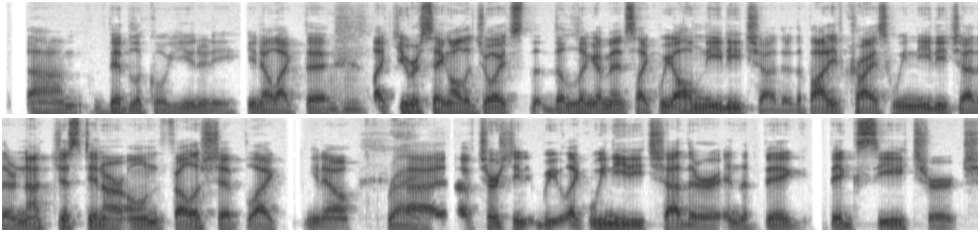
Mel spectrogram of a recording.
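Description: Someone speaks with an American accent at a moderate pace, pitch varying in an ordinary way. The recording is very clean, with a silent background. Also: man, very deep, low pitch for a man. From Southern California, Costa Mesa. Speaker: worship pastor. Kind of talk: casual conversation.

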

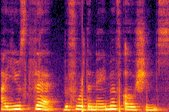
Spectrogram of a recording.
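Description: Speaking at a fairly slow pace, a woman with a Persian accent has a dark, mellow tone. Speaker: English teacher podcaster. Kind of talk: vocabulary tutorial. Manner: slow, instructive.

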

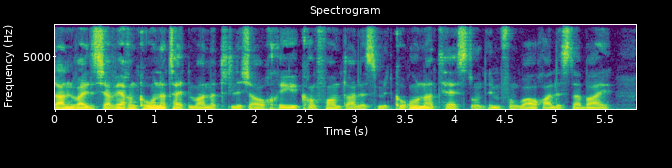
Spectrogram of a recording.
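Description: Hardly pausing, a man rattles along at a very fast pace in a fairly low pitch with monotone, flat intonation. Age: 20s. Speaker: amateur model and footballer. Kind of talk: casual chat.

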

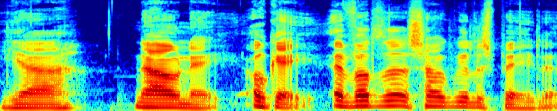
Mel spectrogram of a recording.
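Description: A man's unremarkable speaking voice at a medium pitch and moderate pace, in a very clean recording with a silent background. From Netherlands, northern Drenthe. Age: 30s. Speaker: theatre actor and improv teacher. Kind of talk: casual chat.

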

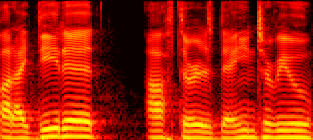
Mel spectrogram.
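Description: Speaking with a Venezuelan accent, a man keeps a moderate pace and fairly even intonation at a fairly high pitch. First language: Spanish. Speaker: podcast host. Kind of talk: casual chat.

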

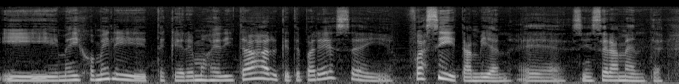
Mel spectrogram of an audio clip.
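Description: Against noticeable background noise, a woman with a medium pitch speaks at a fairly slow pace with lively intonation. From Argentina, Santa Fe. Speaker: novelist. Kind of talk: casual interview. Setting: radio studio.

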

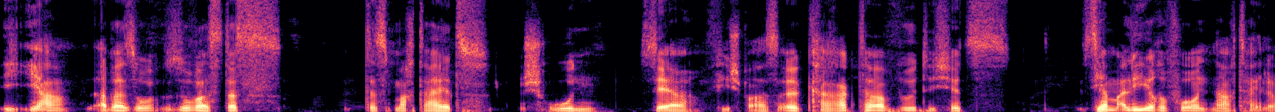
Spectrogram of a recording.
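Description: A man speaks at a very slow pace in a very deep, low pitch with ordinary pitch variation. The sound is dry and close with no echo. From Hanover, northern Germany. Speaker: cosplayer. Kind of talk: casual chat.

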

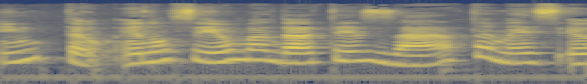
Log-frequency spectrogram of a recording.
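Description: Speaking with a Paraná accent, a woman uses a high pitch and ordinary pitch variation at a fairly slow pace. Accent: Paraná interior. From Paraná, Brazil (Castro, interior). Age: 20s. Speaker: thrift store owner. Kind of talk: casual interview chat.

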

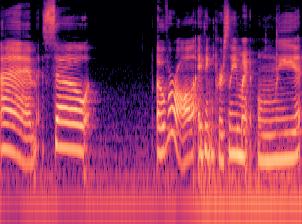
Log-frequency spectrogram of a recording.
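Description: A woman speaks at a medium pitch with ordinary pitch variation. It is an unremarkable speaking voice. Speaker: podcast co-host. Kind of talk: casual chat. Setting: sitting on a bed with roommate present.

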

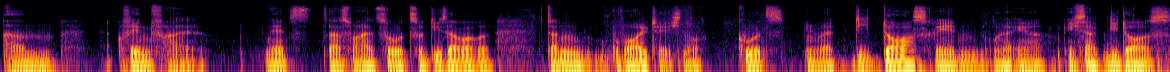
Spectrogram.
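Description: At a very slow pace, a man speaks with a very deep, low pitch and a dark, mellow tone. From southern Germany, Lake Constance. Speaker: podcast host. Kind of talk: casual solo podcast chat. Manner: rambling, many fillers.

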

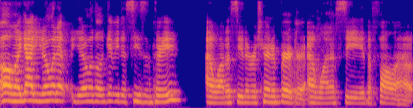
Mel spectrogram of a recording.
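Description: A woman talks fairly quickly in an unremarkable speaking voice. Her pitch sits fairly low and varies in an ordinary way. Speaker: podcast host. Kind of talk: casual chat.

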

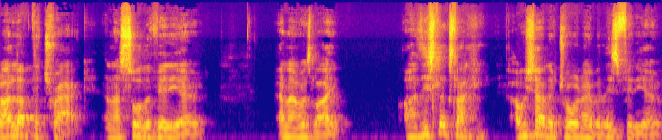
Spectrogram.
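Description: A somewhat breathy man with a fairly low pitch talks at a fairly quick pace on a very clean recording with a silent background. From northern England, Doncaster. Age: 40s. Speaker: animator and music video director. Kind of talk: interview.

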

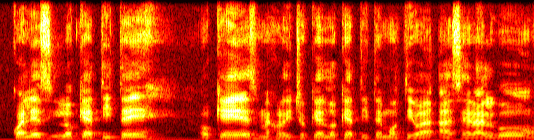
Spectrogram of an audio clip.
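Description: A man talks at a moderate pace with hardly any pauses. His medium-pitched voice has a bright, sharp tone. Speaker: podcast co-host. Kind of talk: casual chat.

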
